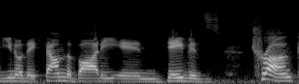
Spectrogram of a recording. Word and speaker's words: D4VD: And I know he spells his name D4VD, but it is pronounced David, correct? Correct. David that's how it's stylized, but David Burke.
